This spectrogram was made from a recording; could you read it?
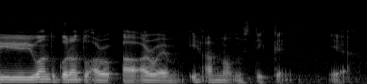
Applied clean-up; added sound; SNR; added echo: none; none; none; none.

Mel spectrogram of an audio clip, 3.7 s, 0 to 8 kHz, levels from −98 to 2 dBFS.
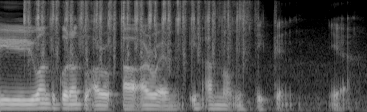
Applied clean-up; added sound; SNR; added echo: none; Rattle (instrument); 10 dB; none.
